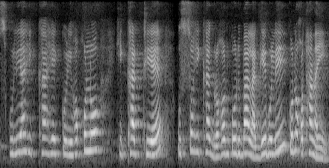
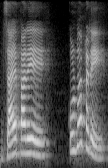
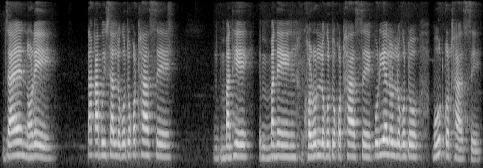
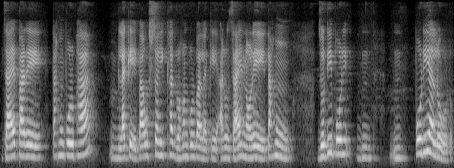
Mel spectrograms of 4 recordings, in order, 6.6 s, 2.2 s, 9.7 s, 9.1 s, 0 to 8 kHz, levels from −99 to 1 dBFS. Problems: constant background noise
